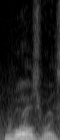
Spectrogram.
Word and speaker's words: Rolls Royce: Royal Royce. I can't say it. How do you say it? – I know what you mean. – Yeah. How do you say it again? – Rolls Royce. – Yes, that.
